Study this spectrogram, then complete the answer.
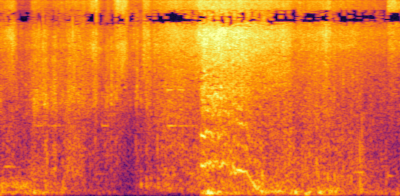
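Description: Wind blows across a mountain summit on a cold early-winter night during a backpacking trip, a steady rushing roar that swells louder midway and stays close and continuous.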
